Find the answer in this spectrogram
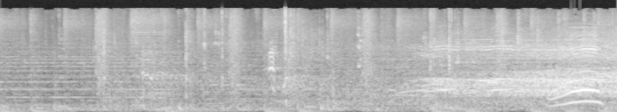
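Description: Badminton rackets striking a shuttlecock in a fast doubles rally, sharp hits about every half second under fading music. Near the end, loud shouts and cheering rise as the rally ends.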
